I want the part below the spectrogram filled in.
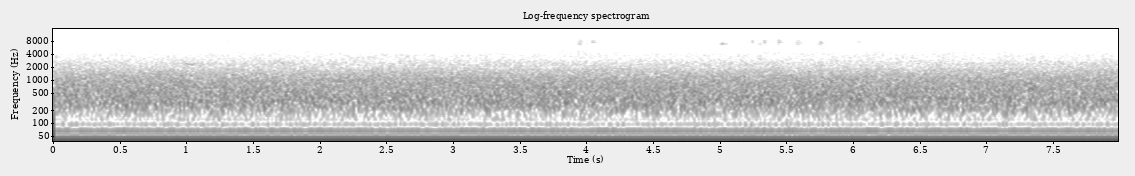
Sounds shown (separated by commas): unidentified sound, unidentified bird chip note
